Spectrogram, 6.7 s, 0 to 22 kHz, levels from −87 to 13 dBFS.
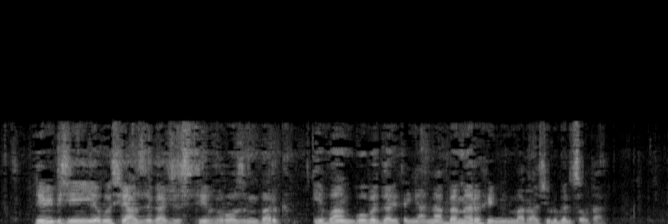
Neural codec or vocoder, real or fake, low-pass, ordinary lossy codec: none; real; 9.9 kHz; AAC, 32 kbps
